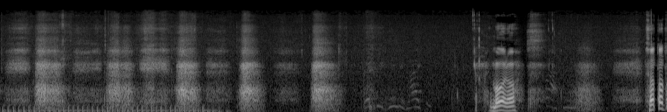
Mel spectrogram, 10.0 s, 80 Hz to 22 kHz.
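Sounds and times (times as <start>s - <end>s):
person panting hard: 0.0s - 5.2s, 7.9s - 9.7s
dirt bike engine idling: 0.0s - 6.2s.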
